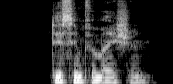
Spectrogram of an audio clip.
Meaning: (noun) False information intentionally disseminated to deliberately confuse or mislead; intentional misinformation
- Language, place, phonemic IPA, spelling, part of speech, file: English, Queensland, /ˌdɪsɪnfəˈmæɪʃ(ə)n/, disinformation, noun / verb, En-au-disinformation.ogg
